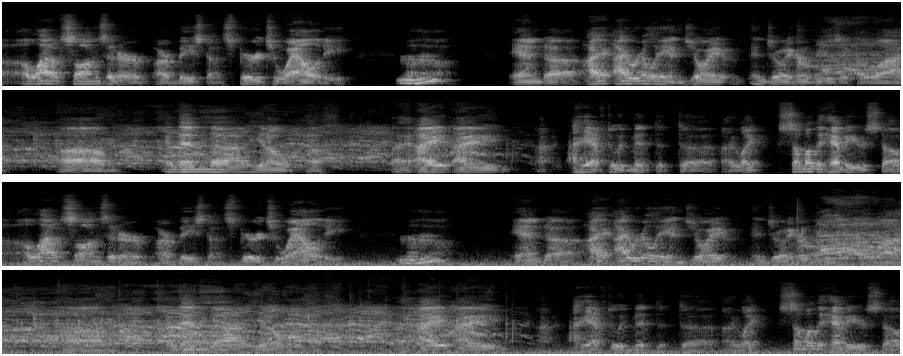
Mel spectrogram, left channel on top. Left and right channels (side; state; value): right; noise; rumble, 11 dB below the sound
